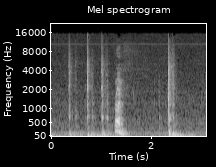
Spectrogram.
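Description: Keystrokes on a Commodore 64 keyboard under repair, a handful of sharp clacks spaced unevenly, with one louder sweeping sound in the middle, close and fairly quiet, beside a brief spoken word.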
